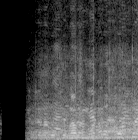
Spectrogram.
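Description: Chatter of several people talking at once, starting after a brief moment of dead silence.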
